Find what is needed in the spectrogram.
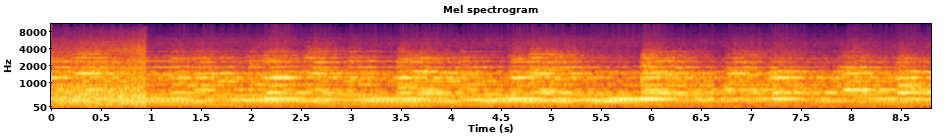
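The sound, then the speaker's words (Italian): Church bells ring out at a multireligious site near a checkpoint, opening with a loud clang, then several further strikes sounding over a steady, rich, resonant hum that keeps ringing throughout. “E risuonano le campane a ricordare la multireligiosità di questo luogo.”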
